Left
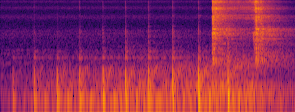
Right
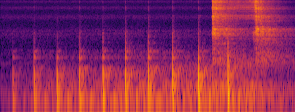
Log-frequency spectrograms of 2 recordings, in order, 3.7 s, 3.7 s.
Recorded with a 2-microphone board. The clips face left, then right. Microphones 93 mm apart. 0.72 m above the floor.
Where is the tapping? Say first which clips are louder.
Right 5 dB; 45° right (ahead or behind), 0.7 m.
